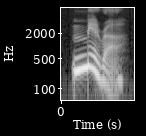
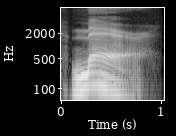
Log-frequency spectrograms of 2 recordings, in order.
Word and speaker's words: mirror: 2 distinct syllables, but very tight. Now, Daisy, I want you to try to say it like me, like a guy from New York. Oh dear. I shall try. Don't just try. Look at me, or imagine you're looking in a mirror. Drop your jaw, relax your tongue. It's almost 1 syllable.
